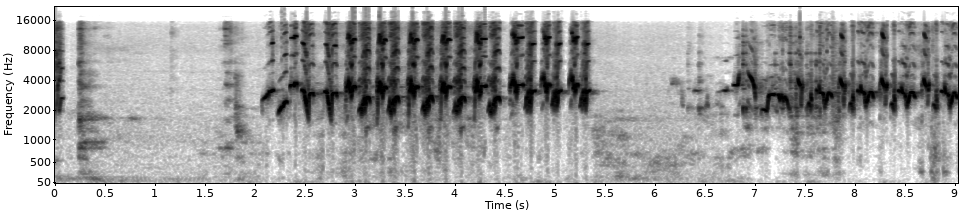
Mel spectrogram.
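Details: Sooty-headed bulbul in lively full song, used as a master and lure to make bulbuls answer and sing; rapid run of bright chirped notes repeated several times a second, a quiet pause, then another burst of fast chirps.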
